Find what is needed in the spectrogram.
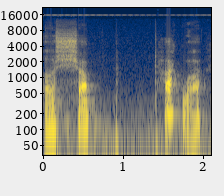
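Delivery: very slow, breathy, half-whispered, drawn out word by word. Speaker relaying a Chamber of Commerce reminder to listeners: said very slowly. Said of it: "now I'm going to say it real slow".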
